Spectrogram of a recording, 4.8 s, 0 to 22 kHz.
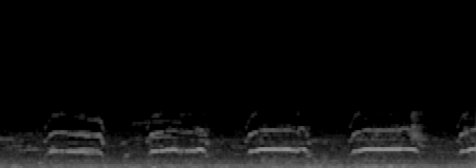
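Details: Nest webcam at Warszawa Żerań, Poland, 28 June 2022: peregrine falcons, one guarding, one bringing food. Clear whistled wailing notes, each arched and about half a second long, repeated roughly once a second over a low hum.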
